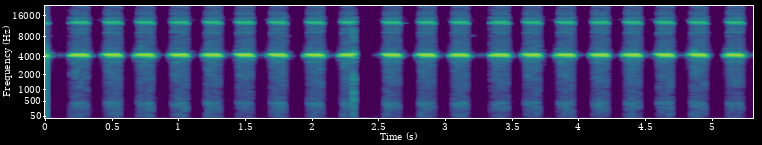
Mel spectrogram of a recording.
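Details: Cricket chirps used to scare rats away, high and shrill, pulsing evenly around four per second with one brief break partway through; nothing else audible.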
